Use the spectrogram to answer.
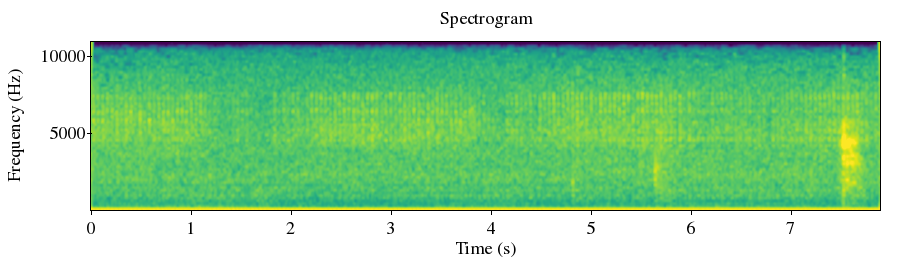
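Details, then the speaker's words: Patent ductus arteriosus: continuous machinery murmur, a low unbroken rumble through systole and diastole from flow between the aorta and pulmonary artery, taught as a teaching example of cardiac auscultation. "Entonces el típico soplo del ductus arterioso persistente típico soplo y el soplo de la fístula artenos no Oye el soplo en ruido de maquinaria"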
